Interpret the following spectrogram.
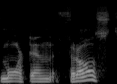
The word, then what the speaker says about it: Mårten Frosth: Yeah, my name is Morten Frost, and you did a very good job at pronunciation of my name.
